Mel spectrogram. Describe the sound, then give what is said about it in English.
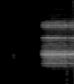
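After a brief near-silence, a loud, harsh buzzer, sounded as a "no" verdict, kicks in abruptly and holds steady to the end: one bright, raspy, sustained tone with no talking over it. “One more time, I'm gonna give a buzzer, man.”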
